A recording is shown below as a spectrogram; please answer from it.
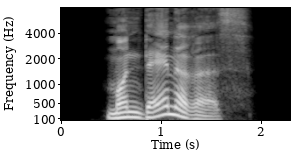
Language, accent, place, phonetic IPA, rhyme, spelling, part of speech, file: German, Germany, Berlin, [mɔnˈdɛːnəʁəs], -ɛːnəʁəs, mondäneres, adjective, De-mondäneres.ogg
- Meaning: strong/mixed nominative/accusative neuter singular comparative degree of mondän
